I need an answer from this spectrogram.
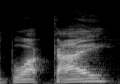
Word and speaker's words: Boakai: Joseph Boakai and George Weah. And George Weah, I think this is going to be his third term. All right, so I have to make a correction. It's Boakai and George Weah.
